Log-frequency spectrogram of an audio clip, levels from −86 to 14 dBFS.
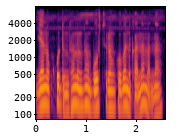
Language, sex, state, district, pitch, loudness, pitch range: Garo, male, Meghalaya, West Garo Hills, 135 Hz, -17 LUFS, 125-145 Hz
